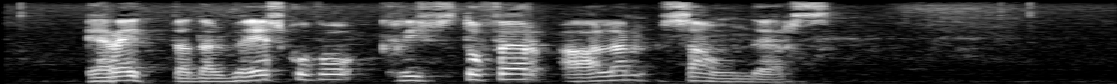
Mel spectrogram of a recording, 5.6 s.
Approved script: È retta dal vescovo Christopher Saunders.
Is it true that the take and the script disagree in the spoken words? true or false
true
